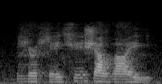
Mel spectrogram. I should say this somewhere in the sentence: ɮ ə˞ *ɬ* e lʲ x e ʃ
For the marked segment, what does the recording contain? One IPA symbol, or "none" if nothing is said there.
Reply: ɬ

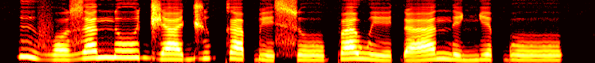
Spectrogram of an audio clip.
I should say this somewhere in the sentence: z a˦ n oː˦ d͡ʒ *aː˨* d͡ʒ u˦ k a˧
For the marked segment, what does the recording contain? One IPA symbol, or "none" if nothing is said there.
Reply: aː˧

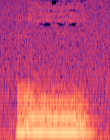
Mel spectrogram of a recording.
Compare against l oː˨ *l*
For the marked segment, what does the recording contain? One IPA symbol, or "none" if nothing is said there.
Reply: none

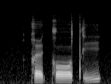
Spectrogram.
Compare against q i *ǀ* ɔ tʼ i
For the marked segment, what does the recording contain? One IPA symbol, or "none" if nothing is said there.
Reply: k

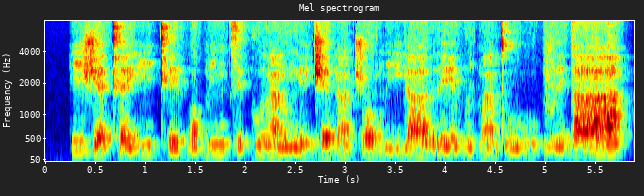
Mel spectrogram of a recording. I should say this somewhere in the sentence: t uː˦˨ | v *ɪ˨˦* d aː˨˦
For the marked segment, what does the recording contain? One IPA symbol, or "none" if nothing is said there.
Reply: ɪ˨˦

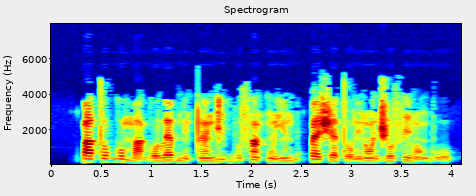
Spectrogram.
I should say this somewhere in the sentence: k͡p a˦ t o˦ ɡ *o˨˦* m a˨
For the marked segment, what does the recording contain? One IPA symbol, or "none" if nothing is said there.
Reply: o˦˨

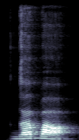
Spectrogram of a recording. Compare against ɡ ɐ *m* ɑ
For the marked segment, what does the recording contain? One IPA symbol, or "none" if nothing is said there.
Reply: b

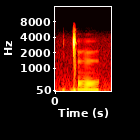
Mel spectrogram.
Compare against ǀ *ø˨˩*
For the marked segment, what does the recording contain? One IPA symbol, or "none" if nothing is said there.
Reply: ø˨˩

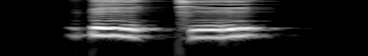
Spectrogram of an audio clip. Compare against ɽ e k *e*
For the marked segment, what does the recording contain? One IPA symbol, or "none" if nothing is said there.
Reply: e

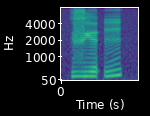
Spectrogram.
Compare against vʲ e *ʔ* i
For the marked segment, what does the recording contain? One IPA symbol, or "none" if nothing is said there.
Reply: ʔ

